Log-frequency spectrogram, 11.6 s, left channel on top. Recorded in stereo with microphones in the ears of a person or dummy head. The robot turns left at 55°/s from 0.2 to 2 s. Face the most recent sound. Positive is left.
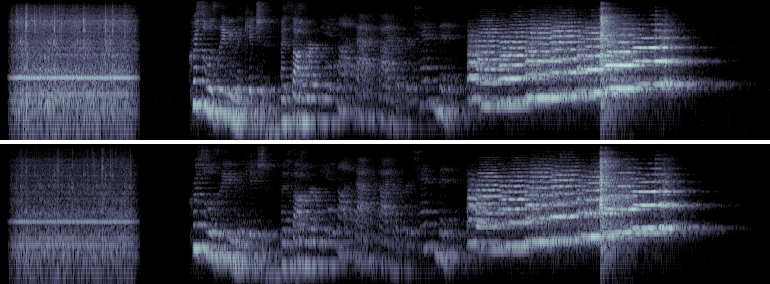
turn(degrees=-35)  # may be behind; listen again after turning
